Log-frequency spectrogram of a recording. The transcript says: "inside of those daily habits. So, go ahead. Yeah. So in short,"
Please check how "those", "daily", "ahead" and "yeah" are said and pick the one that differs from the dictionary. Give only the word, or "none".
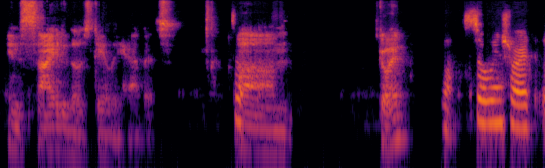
none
